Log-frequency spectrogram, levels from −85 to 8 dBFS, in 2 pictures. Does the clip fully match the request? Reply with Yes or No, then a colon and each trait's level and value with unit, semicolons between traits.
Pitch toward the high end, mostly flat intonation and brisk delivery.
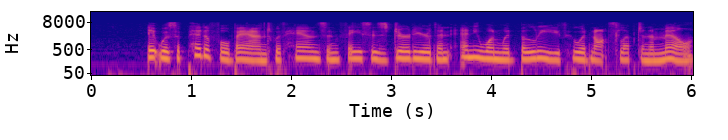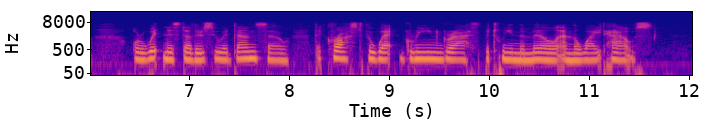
Yes: high, 200 Hz; narrow, 2.1 semitones; fast, 210 wpm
